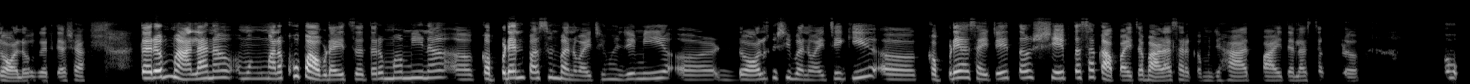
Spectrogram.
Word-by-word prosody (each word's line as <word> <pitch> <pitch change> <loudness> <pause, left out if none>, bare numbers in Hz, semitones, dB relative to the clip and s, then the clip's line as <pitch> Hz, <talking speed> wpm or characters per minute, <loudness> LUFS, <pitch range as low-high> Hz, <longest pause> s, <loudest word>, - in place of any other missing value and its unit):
Doll 165 -3 0
वगैरे 185 +1 -10
ते 180 - -5
अशा. 190 +2 -6 0.6
तर 295 +1 +10
अ, - - +12
मला 265 -3 +8
ना 310 +1 0 0.2
मग 275 0 -10
मला 270 +1 +3
खूप 395 -1 +2
आवडायचं 225 +1 +4
तर 250 +2 -4
मग 285 +2 -6
मी 305 +2 -3
ना 310 +2 -2 0.2
अ, 230 0 -5
कपड्यांपासून 295 +4 +2
बनवायचे. 210 -4 -4
म्हणजे 240 +1 -8
मी 265 +3 -6
अ, 260 - -10 0.5
डॉल 225 +1 -1
कशी 305 0 -7
बनवायची 215 +4 -7
की 310 +4 -1
अ, 230 -10 -5
कपडे 245 +6 +2
असायचे, 265 -1 -3
तर 305 - -1
शेप 290 0 -1
तसा 335 +2 -3
कापायचा 205 +2 +1
बाळासारखा 195 +1 -2
म्हणजे 185 +1 -19
हात, 185 -2 -2
पाय 185 -1 -3
त्याला 190 0 -7
सगळं. 180 -4 -15 0.9
हो. 300 - -6
240 Hz, 165 wpm, -22 LUFS, 205-290 Hz, 0.9 s, अ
